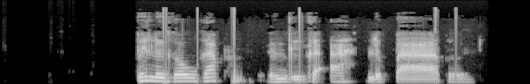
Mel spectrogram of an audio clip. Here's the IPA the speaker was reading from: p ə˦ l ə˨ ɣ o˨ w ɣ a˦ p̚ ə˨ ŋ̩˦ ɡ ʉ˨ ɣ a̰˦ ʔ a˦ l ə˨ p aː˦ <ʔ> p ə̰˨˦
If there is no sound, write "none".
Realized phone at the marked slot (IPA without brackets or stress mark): none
